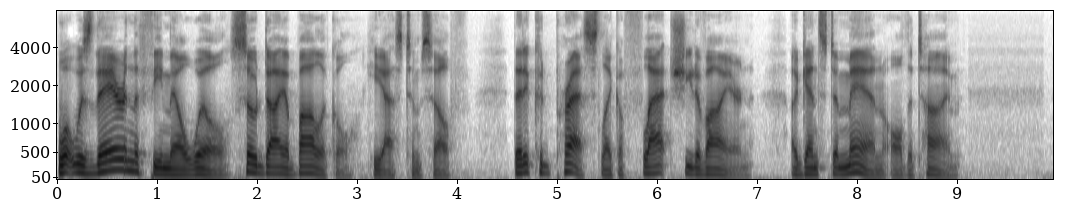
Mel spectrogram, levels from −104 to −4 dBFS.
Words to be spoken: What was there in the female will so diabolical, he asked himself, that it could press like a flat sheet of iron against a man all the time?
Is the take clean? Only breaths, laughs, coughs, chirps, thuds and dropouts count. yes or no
yes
